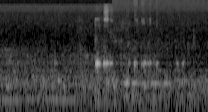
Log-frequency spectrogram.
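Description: Near silence: faint room tone, with one brief click about two seconds in and a few fainter ticks after it.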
